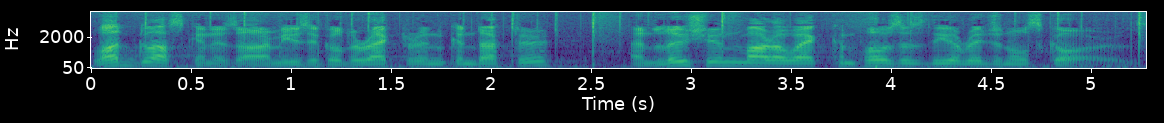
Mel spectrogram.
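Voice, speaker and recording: A man's voice: medium pitch, huge pitch swings, fairly quick, sharp tone, a little hiss or hum. An American man reading scripted credits as a 1940s network radio announcer. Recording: vintage 1940s radio recording.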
